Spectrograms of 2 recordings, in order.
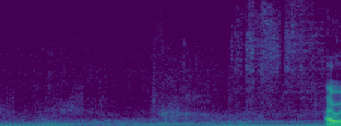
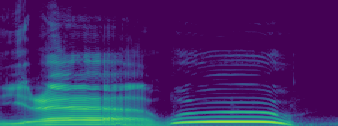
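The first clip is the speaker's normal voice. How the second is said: high, loud, fake cheering crowd whoop. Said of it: "They're sitting there yelling".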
